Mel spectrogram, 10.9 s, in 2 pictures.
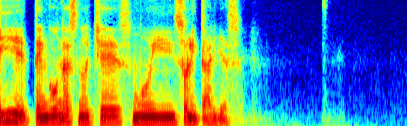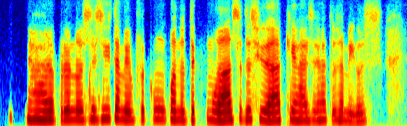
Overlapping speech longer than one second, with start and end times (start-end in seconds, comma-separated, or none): none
